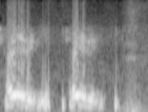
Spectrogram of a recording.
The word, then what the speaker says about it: Freire: Estava falando aí sobre como é que pronuncia seu sobrenome. It's Freire. Freire, okay.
